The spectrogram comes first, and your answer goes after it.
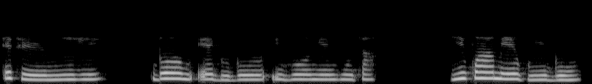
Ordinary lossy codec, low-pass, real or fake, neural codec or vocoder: AAC, 24 kbps; 3.6 kHz; fake; codec, 16 kHz, 2 kbps, FunCodec, trained on Chinese and English, 25 frames a second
